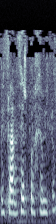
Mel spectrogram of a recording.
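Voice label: Voice Acting es Female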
